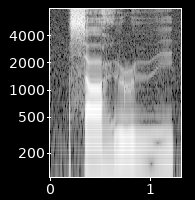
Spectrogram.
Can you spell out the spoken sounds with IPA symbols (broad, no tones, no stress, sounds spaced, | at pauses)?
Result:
s ɑ ɦ ʉ ɭ ʉ i̯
